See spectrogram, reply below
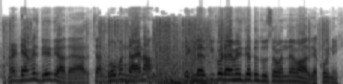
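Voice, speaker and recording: Man rattling off quick repeated game callouts. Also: lively intonation, background noise. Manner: rapid repeated callouts, often drops low and quiet. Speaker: gamer calling plays to his squad. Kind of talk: casual gaming voice chat. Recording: game gunfire in the background.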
